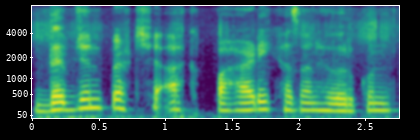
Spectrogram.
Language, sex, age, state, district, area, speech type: Kashmiri, male, 30-45, Jammu and Kashmir, Shopian, urban, spontaneous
